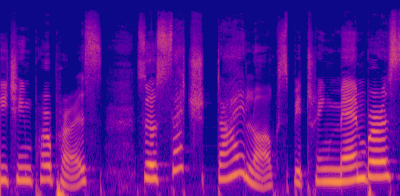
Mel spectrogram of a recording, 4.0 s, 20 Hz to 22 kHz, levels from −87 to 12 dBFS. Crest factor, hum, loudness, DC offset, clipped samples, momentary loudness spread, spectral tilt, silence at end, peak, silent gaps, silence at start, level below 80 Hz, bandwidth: 16 dB; none; -23 LUFS; under 0.1%; under 0.1%; 13 LU; -4 dB/octave; 0 s; -6 dBFS; none; 0 s; -38 dBFS; 17.5 kHz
